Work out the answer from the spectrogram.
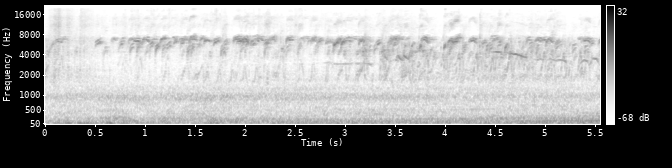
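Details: A California sunset bird chorus of busy, high-pitched tweets and short trills running together without pause, with a light rumble underneath.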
